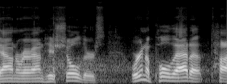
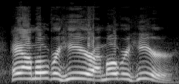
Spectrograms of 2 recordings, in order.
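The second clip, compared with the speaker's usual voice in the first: higher, louder call to be found; calling for help; 10 semitones higher, 4 dB louder than usual. Shown as a demonstration. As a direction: shout so the firefighter can find you. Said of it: "So if you hear us".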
